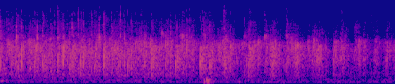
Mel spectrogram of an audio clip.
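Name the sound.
audience applause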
